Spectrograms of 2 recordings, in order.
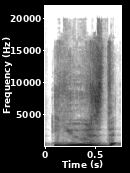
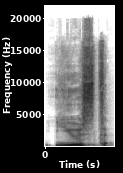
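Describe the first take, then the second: First: It is pronounced the way the adjective is. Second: It is pronounced the way the modal verb is. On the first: "and used as an adjective" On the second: "used as a modal verb"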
